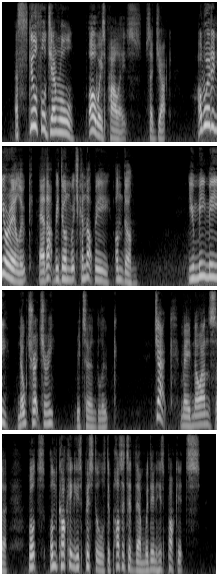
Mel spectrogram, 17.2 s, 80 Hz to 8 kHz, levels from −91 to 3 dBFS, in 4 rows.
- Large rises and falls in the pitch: Yes, wide, 6.5 semitones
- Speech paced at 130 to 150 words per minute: Yes, average, 145 wpm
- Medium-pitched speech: Yes, medium, 175 Hz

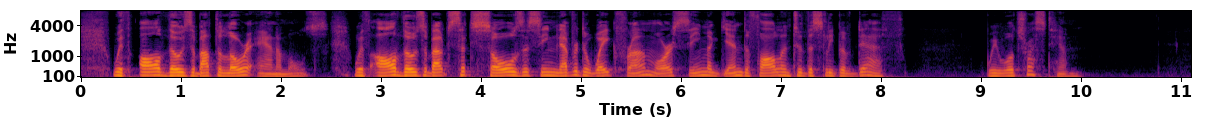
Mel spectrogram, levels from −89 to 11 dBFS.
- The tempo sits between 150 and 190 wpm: Yes, average, 180 wpm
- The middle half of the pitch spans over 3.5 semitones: No, average, 2.9 semitones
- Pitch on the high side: No, low, 135 Hz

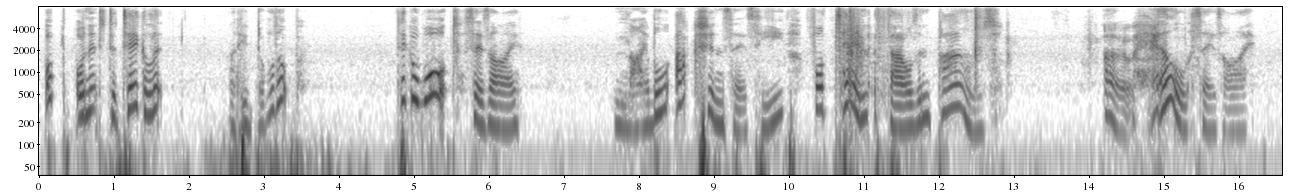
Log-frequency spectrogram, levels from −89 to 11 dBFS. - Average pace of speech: No, slow, 105 wpm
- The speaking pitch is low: No, high, 235 Hz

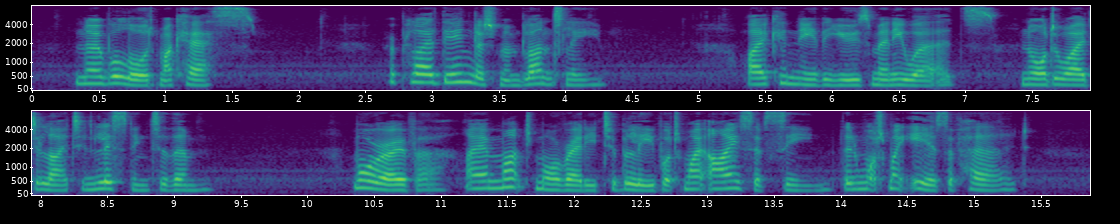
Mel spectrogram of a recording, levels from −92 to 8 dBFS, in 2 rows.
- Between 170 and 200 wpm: No, average, 150 wpm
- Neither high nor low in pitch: No, high, 200 Hz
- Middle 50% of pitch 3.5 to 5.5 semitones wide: Yes, average, 4.0 semitones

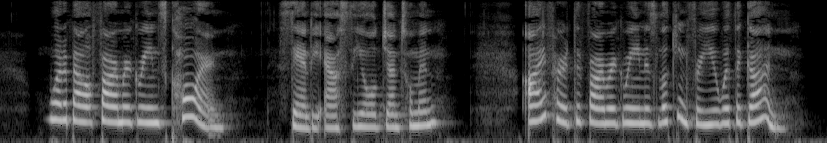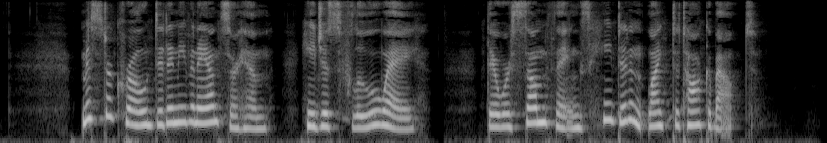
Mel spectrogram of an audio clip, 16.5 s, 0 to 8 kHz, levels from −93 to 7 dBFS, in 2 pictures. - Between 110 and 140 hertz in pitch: No, very high, 285 Hz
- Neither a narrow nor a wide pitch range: Yes, average, 5.0 semitones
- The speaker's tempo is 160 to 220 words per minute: No, average, 150 wpm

